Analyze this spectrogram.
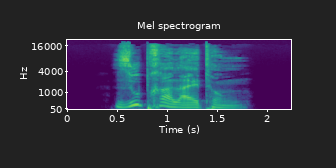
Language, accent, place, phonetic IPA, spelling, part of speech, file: German, Germany, Berlin, [ˈzuːpʁaˌlaɪ̯tʊŋ], Supraleitung, noun, De-Supraleitung.ogg
- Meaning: superconductivity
